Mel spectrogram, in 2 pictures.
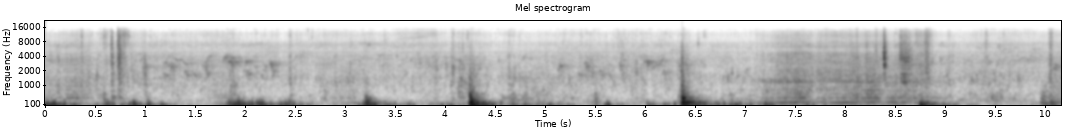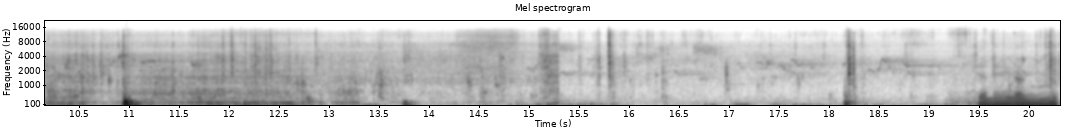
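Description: Irregular sharp knocks and thumps on a small boat as a trotline is hauled in hand over hand, and its stone sinkers and the wet rope are dropped onto the deck.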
